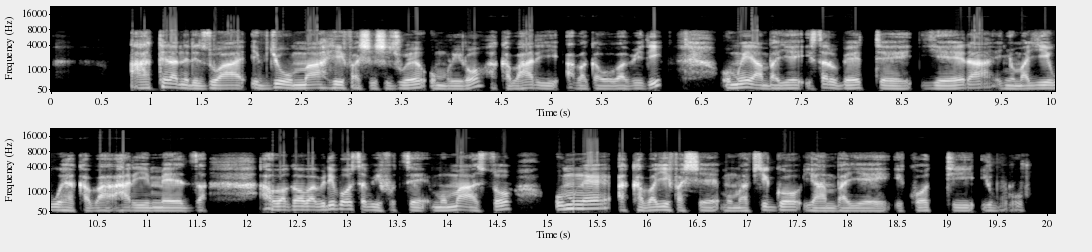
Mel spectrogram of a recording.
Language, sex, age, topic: Rundi, male, 36-49, education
